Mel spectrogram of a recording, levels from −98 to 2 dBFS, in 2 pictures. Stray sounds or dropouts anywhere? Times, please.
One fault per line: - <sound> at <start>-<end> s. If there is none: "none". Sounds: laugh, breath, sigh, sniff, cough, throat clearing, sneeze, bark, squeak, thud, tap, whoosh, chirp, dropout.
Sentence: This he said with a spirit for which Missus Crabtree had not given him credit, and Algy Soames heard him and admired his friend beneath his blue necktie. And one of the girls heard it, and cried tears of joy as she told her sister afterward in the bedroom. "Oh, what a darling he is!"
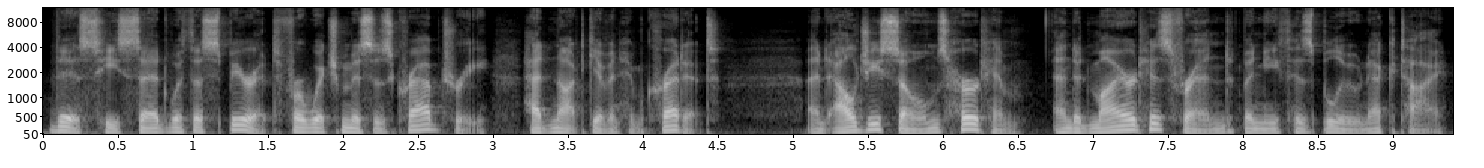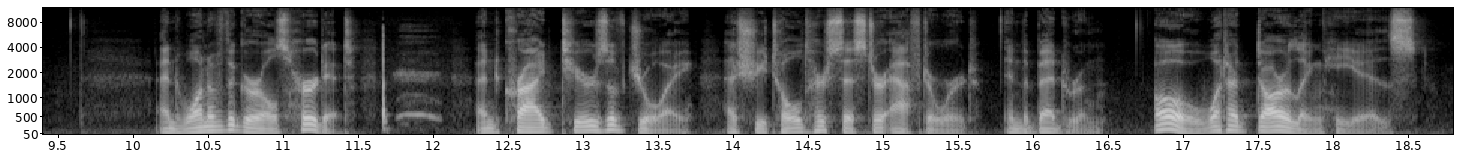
- laugh at 11.6-12.1 s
